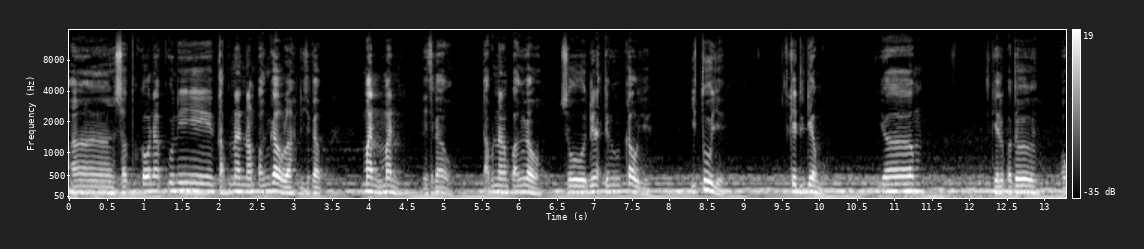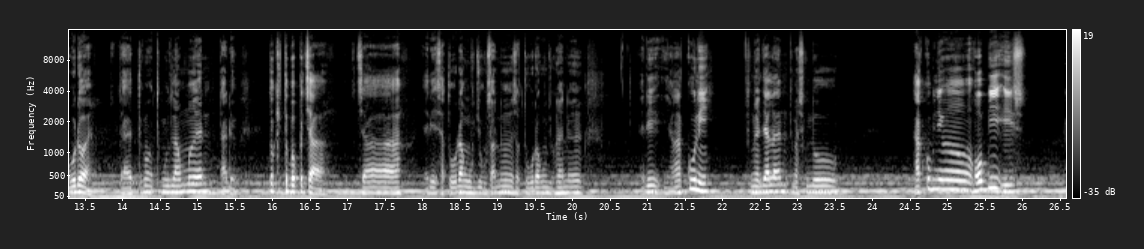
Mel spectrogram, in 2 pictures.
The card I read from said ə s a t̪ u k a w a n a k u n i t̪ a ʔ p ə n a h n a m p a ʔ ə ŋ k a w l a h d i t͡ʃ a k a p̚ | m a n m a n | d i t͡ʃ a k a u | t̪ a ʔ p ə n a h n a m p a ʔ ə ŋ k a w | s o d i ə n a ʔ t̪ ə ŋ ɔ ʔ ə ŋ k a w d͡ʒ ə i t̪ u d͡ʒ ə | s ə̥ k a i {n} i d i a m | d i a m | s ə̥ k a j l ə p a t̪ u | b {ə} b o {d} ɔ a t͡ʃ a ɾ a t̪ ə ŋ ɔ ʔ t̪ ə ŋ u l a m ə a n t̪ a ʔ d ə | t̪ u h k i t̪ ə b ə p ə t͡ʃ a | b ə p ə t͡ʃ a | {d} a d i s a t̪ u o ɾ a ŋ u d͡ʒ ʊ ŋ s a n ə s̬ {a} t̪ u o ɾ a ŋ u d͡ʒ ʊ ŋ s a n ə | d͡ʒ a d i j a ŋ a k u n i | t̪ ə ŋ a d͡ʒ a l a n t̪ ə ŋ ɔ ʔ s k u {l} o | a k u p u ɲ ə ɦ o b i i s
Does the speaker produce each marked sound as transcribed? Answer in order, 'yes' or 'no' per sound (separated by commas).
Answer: no, no, yes, no, yes, yes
